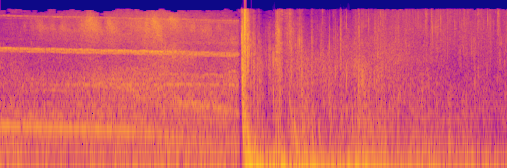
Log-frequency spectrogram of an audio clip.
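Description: A descending whistle of falling bombs, then a sudden loud blast and rolling, rumbling explosions during a bombing run in Call of Duty: WWII, set in the Ardennes Forest.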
